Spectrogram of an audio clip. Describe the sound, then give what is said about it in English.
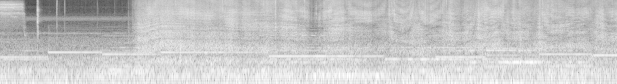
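A lit sparkler fizzes and crackles in a steady, unbroken hiss that stays fairly loud for the whole stretch, with a faint sustained tone humming underneath. “We've got some black cats, some Roman candles, and some sparklers here.”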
